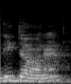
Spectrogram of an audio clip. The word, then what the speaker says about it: Didona: Susan Didona. Which rhymes with Sedona.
